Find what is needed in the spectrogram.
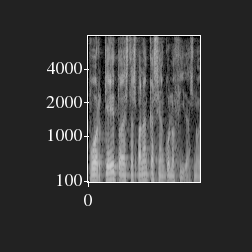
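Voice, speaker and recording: Lively in intonation, a man with a Spanish accent speaks at a fairly quick pace. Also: very clean recording, silent background. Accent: Spanish (Spain). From Spain. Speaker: development bank representative. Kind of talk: closing remarks at event. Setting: university event with audience. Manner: hesitant, many fillers.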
